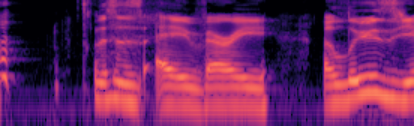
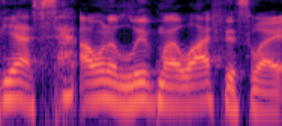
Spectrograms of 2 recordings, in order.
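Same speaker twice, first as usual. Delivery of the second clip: usual speaking voice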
